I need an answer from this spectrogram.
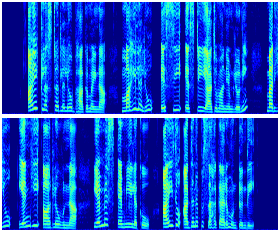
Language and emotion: Telugu, neutral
